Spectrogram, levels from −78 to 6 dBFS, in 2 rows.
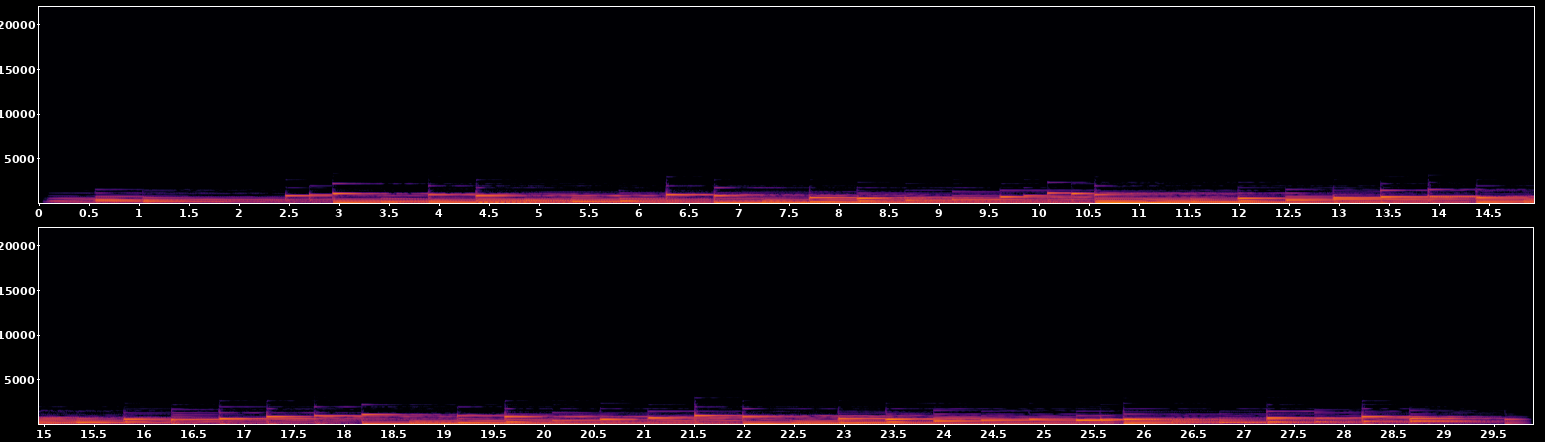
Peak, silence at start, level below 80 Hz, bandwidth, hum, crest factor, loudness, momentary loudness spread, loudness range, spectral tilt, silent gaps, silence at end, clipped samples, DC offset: -10 dBFS; 0.1 s; -44 dBFS; 2.5 kHz; none; 16 dB; -27 LUFS; 8 LU; 4 LU; -13 dB/octave; none; 0.05 s; under 0.1%; under 0.1%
